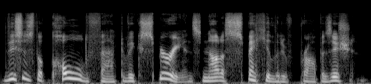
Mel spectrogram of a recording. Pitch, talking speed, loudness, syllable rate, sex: 165 Hz, 180 wpm, -19 LUFS, 5.8 syllables/s, male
